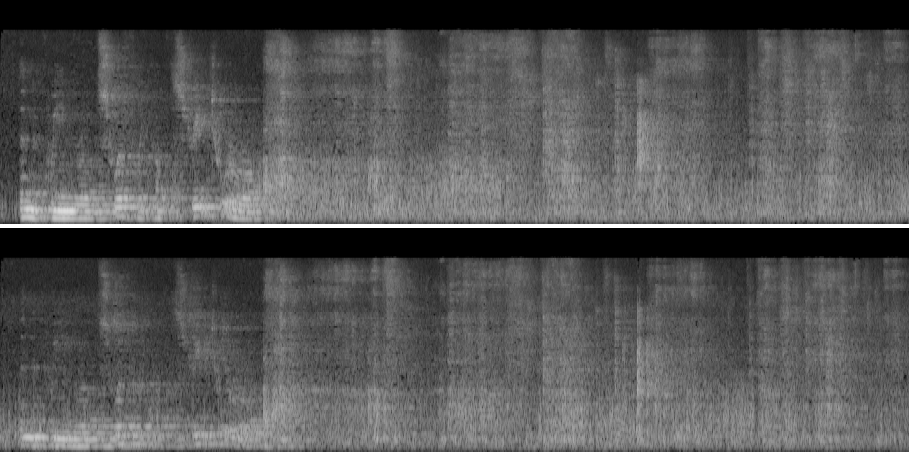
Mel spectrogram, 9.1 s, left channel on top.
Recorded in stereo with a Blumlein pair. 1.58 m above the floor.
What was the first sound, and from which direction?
A man speaking, 65° left.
